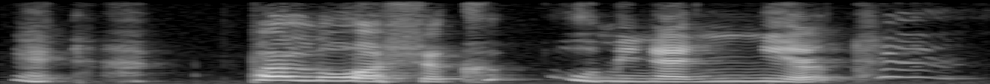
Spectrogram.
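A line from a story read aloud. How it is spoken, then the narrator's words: Sobbing. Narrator (Russian): рыдал Бинки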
